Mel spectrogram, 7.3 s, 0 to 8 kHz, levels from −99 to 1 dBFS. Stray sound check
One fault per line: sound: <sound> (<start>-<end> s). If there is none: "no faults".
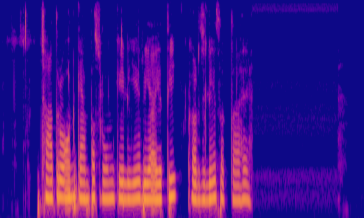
no faults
